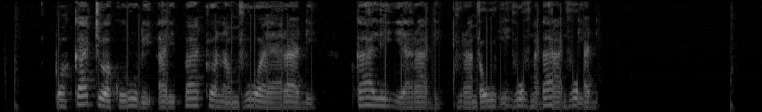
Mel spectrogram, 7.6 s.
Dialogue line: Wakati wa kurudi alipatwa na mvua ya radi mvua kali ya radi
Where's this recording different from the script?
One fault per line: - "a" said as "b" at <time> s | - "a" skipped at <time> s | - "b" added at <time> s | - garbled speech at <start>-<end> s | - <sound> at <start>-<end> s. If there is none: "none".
- "mvua" skipped at 3.2 s
- garbled speech at 4.5-6.0 s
